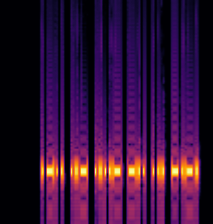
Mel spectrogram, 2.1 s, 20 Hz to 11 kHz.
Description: Morse code, heard as a keyed tone, about 49 wpm, 700 Hz. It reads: LU4DSC
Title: DXCC-100 Call Signs - 6 Characters - 50wpm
